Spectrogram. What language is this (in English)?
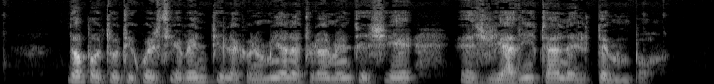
Italian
